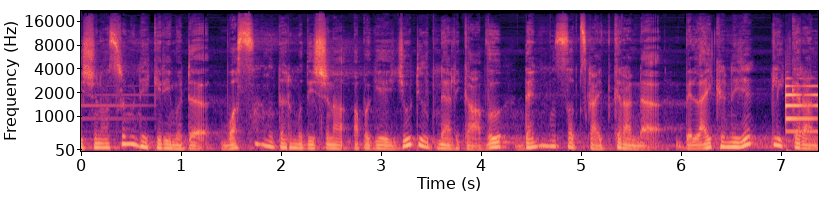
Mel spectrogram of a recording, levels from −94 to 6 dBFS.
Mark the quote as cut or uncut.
uncut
